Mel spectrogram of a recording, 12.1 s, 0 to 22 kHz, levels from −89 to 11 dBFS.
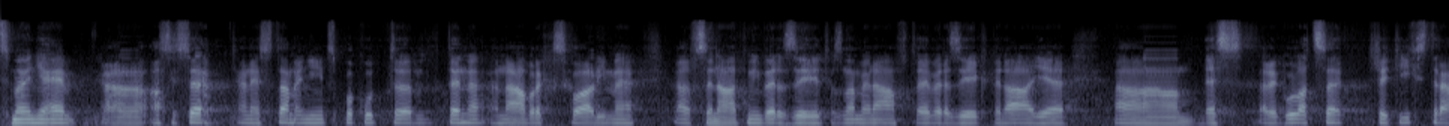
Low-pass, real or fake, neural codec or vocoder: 10.8 kHz; fake; codec, 16 kHz in and 24 kHz out, 0.8 kbps, FocalCodec, streaming, 65536 codes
